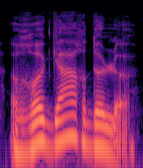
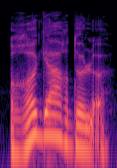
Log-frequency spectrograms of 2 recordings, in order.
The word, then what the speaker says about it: regarde-le: the pronoun le, and if it comes after your verb, like in that case, then you will have to pronounce it. Okay, so regarde-le, regarde-le. All right, regarde-le.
